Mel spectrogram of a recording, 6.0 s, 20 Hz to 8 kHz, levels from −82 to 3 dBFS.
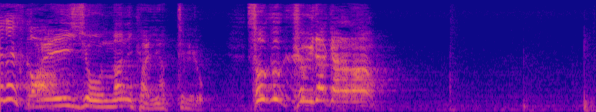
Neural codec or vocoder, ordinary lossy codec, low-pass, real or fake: none; MP3, 48 kbps; 7.2 kHz; real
